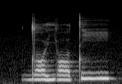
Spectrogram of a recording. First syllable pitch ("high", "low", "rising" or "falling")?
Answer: low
